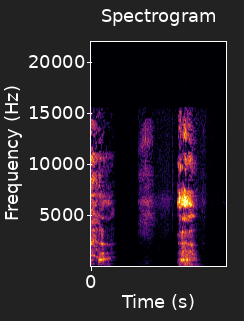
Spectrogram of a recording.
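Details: Adult whose cough returned after seeming to clear, recorded on the morning of St Andrew's Day: two harsh, throaty cough bursts separated by a strained, noisy breath. Cough with gagging.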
